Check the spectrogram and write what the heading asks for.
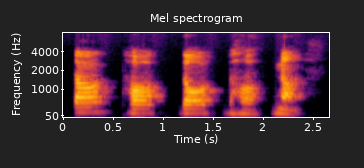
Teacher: ये दंत मूल हो जाएगा मतलब दांत से होता है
